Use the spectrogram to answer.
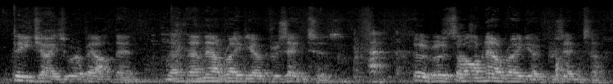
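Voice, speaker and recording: Speaking at a moderate pace and medium pitch, a man with a southern English accent is heard amid audible room echo and noticeable background noise. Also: ordinary pitch variation. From London. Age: 60s. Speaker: radio presenter and mayor. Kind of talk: informal speech to a small audience. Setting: pub office party. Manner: halting, repetitive.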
